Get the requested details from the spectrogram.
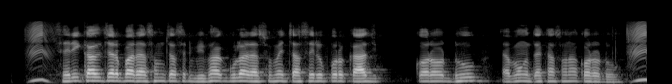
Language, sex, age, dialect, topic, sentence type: Bengali, female, 18-24, Western, agriculture, statement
